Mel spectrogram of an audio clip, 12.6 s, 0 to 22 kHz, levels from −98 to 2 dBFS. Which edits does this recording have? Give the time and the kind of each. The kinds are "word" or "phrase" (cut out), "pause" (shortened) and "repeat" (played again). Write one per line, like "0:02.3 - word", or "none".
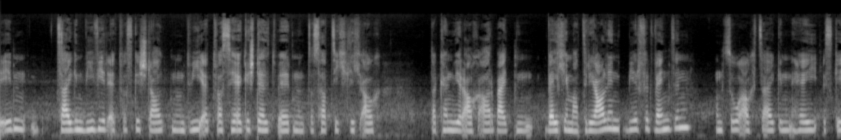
0:09.3 - word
